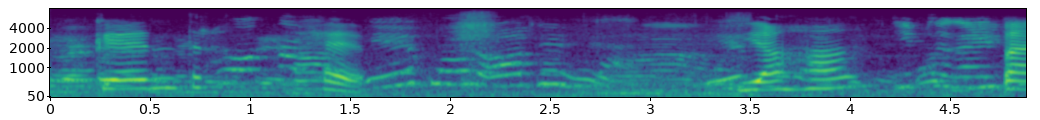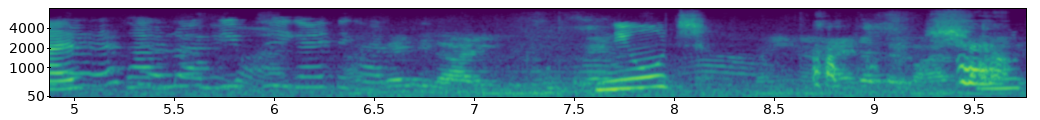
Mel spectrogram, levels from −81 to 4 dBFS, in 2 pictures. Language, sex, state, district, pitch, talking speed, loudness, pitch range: Hindi, female, Madhya Pradesh, Bhopal, 315 Hz, 35 wpm, -21 LUFS, 270-375 Hz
